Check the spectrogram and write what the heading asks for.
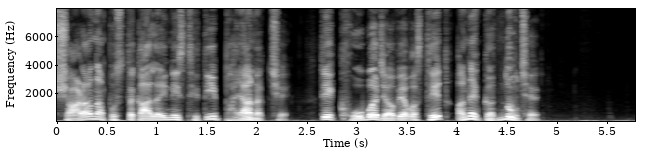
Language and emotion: Gujarati, disgusted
